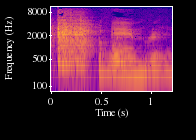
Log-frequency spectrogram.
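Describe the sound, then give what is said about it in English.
A knife slices through a large Madeira sponge cake, making a few scraping strokes with a bright, ringing metallic clink as the blade meets the plate or dish. “What we're doing is we're slicing up big Madeira sponge cake because it looks like slices of like bread.”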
